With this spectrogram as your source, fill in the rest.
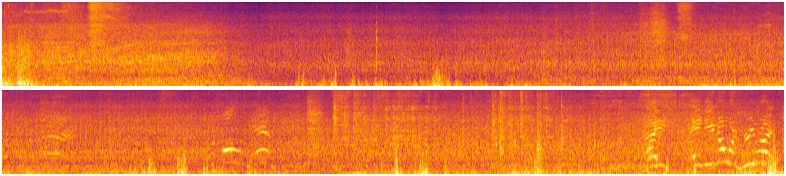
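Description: A garbage truck engine rumbles nearby.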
